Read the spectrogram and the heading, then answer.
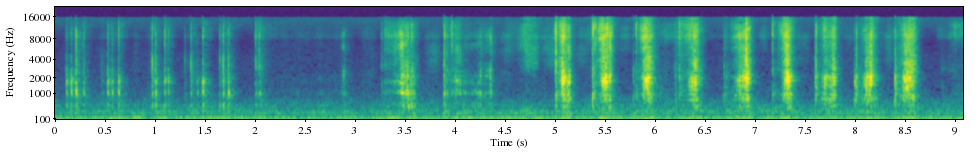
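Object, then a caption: High-heel shoe with a hard sole, scratched by long nails. Long acrylic nails scratch the tan sole and the upper of a black high-heel pump that is turned over. Quick, dry, bright scratching strokes come in bursts, sparse and faint at first, then louder and more regular in the second half. A steady low hum sits underneath.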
